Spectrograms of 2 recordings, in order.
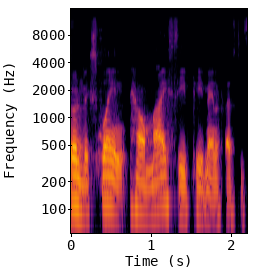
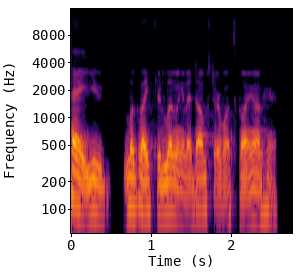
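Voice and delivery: ordinary delivery

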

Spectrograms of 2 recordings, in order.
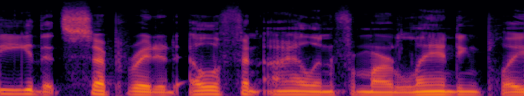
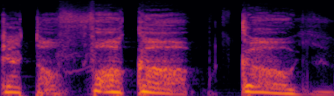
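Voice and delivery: mock, very slow, high, drawn-out bellowing drill-sergeant scream; 7 semitones higher than usual. Imagining a presence urging a fallen man on: pretend drill sergeant screaming. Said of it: "just screaming at him".

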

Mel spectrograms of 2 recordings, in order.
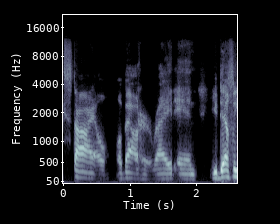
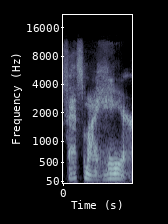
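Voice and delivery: secretive, quiet, hushed whisper; 5 semitones lower, 6 dB quieter than usual. Retelling what she whispered so no one else would hear, retelling a whisper. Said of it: "And she whispers to me".

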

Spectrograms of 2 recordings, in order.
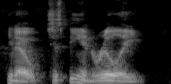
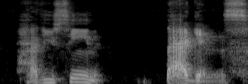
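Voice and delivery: hissing hooded figure voice. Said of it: "hissing person comes up to his door and says".

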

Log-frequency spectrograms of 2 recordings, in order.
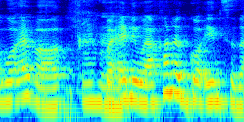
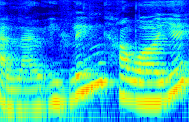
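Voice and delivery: put-on Cockney accent with swooping sing-song tune. Podcast host greets her co-host evelyn in a cockney accent. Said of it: "That was like some Cockney".

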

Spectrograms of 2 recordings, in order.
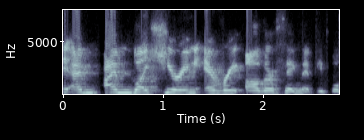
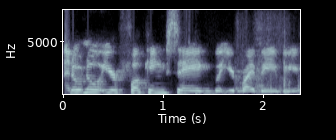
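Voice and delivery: normal talking voice

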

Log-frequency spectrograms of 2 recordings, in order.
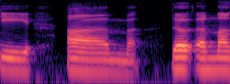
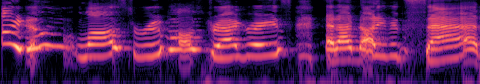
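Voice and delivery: very high, drawn-out bawling through tears; 14 semitones higher, 4 dB louder than usual. Retelling a video of a contestant who lost: imitating Crystal Methyd bawling. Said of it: "As she's, like, bawling".

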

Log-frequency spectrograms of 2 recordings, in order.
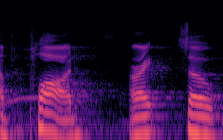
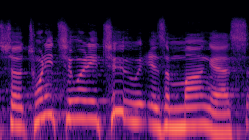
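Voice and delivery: high voice cracking and breaking mid-line; 7 semitones higher than usual. Speaker addressing a gathered audience, voice cracking. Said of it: "sorry for the voice cracking".

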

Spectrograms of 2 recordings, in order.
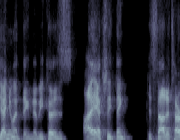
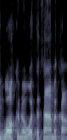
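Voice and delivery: normal talking voice

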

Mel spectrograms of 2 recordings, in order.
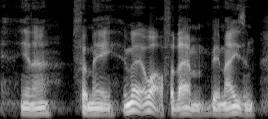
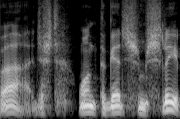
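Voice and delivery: bad put-on Scottish accent. Retelling haggling over a dorm room, doing a bad Sean Connery voice. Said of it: "put on my, uh, what's his name? Sean Connery voice".

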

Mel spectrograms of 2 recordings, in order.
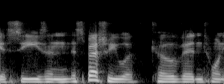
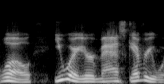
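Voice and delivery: put-on, mocking delivery. Recounting a debate moment, quoting one candidate's jab at the other: retelling a mocking jab. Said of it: "kind of like mocking him".

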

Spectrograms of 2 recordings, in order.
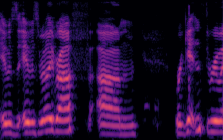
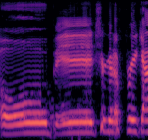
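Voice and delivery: put-on mocking, teasing tone, louder; 6 dB louder than usual. Retelling how friends texted during spoiler leaks: imitating a mocking taunt. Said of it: "mocking me, being like".

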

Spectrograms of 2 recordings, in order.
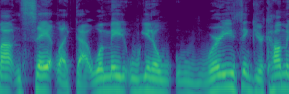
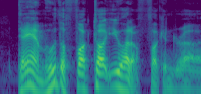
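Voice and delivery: mock passive-aggressive, sarcastic, swooping tone. Retelling venting at a driver in a parking lot: imitating own passive-aggressive sarcasm. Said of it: "that passive-aggressive, sarcastic guy".

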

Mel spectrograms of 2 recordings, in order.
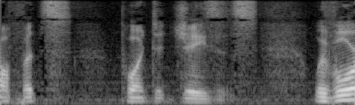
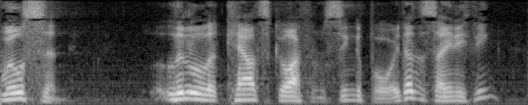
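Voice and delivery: normal talking voice

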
